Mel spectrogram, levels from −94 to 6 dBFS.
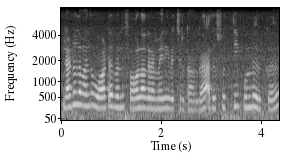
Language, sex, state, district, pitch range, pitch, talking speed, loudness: Tamil, female, Tamil Nadu, Chennai, 230-270 Hz, 255 Hz, 165 wpm, -18 LUFS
